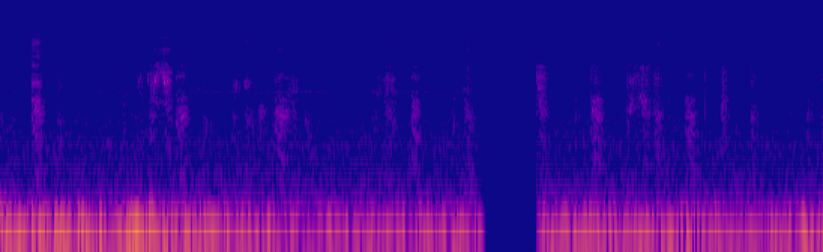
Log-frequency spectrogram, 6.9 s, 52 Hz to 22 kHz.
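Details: Hungry White stork chicks in Ustroń, 15–16 May 2019, begging while their mother has been gone since 6 a.m. in bad weather; short hoarse mewing calls come in quick irregular bursts over a constant low rumble, with a brief dropout midway.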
